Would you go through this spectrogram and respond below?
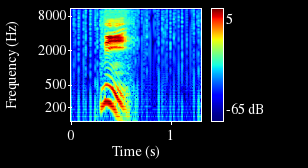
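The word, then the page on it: ni: tone 4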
